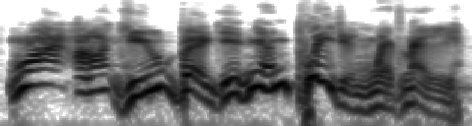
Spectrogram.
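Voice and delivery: high, petulant fox whine; whining. A narrator's reading. Fox wanting the rabbit to beg, high whining. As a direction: whine the question like a thwarted villain. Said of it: "whined Brer Fox".

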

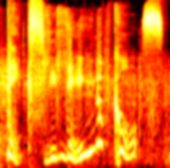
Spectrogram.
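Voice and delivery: cried out. A narrator's reading. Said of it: "she cried".

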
